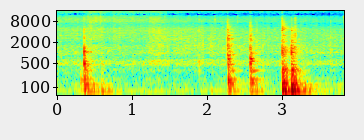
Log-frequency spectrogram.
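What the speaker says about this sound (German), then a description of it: "jetzt werden die Zwiebeln langsam angeröstet" Onions that have cooked for half an hour slowly roast in a pot, a soft low sizzle underlying several distinct scraping stirs of a spoon, clustered near the end, with no talking.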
